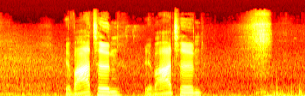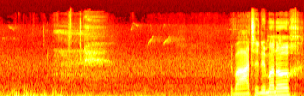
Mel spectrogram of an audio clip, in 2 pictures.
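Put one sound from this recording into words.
A young man speaks casually and close by.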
